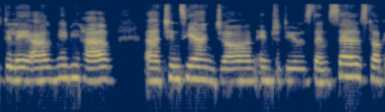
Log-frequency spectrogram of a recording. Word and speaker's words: Cinzia: the day um so um so I have chinia and pavani um am I pronouncing your name correctly uh yeah okay good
